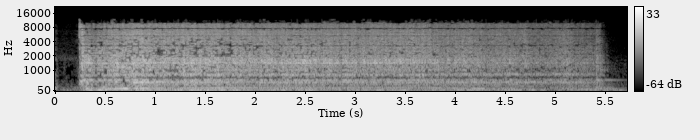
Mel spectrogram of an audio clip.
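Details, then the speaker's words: Cheap Chevy squarebody truck started from a jump pack: the starter isn't engaging, and its high whir keeps spinning about five seconds after the key is off, then winds down. Some kind of short is suspected. "Yeah, okay, so the key is off whenever you hear it continue to run."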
